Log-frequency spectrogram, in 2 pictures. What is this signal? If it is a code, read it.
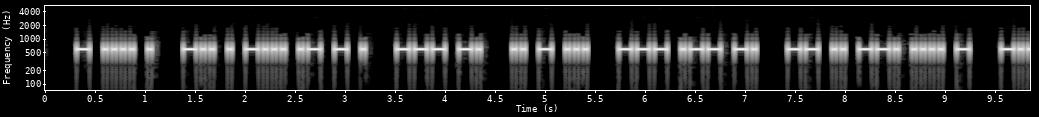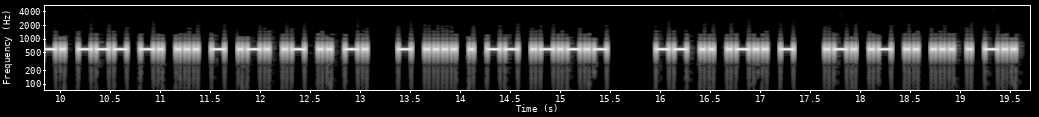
Morse code, heard as a keyed tone, about 27 wpm, 600 Hz. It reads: THE DEBATE ON ITS OWN MIGHT CONSTRAIN THEM. MILT RAISED
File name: Never 0027wpm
